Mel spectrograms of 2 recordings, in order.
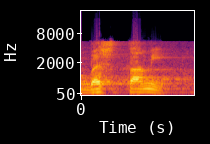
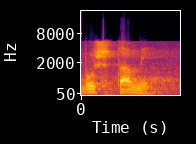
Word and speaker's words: Bistami: terpandang, dari penduduk negeri Bistam. Ia tidak pernah berpisah dari majelis Abu Yazid al-Bistami atau Albastami. Membacanya bistami atau bastami ya. Jangan bustami. Jadi bi atau ba.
